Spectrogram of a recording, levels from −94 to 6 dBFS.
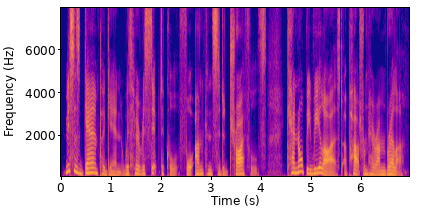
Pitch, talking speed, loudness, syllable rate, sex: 175 Hz, 140 wpm, -20 LUFS, 5.0 syllables/s, female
